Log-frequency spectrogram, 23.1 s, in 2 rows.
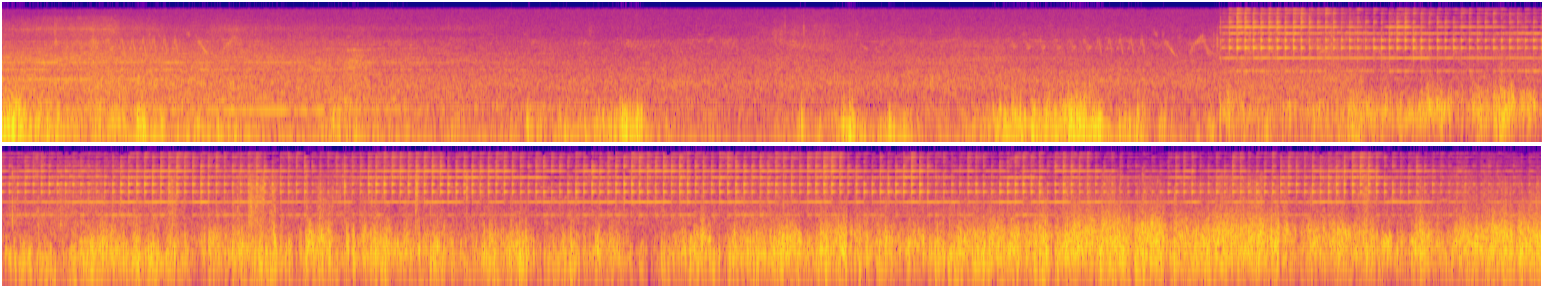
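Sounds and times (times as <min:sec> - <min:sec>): train high-pitched whine: 0:00.0 - 0:04.2.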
